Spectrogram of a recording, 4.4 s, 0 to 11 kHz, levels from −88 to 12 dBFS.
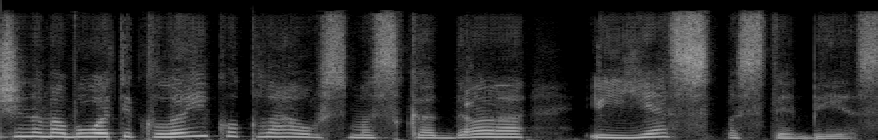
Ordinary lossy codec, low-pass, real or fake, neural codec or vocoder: AAC, 64 kbps; 9.9 kHz; fake; codec, 16 kHz in and 24 kHz out, 0.8 kbps, FocalCodec, streaming, 65536 codes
